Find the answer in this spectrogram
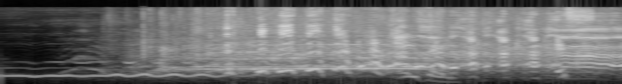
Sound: laughs

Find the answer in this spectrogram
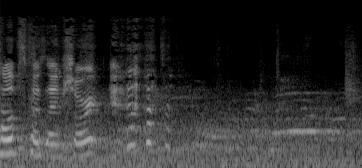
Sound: laughs

